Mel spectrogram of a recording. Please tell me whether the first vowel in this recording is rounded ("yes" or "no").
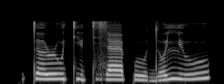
no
